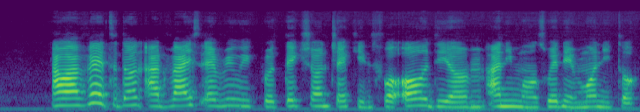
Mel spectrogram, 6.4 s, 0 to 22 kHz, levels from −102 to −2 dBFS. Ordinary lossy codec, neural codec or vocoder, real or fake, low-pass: none; vocoder, 44.1 kHz, 128 mel bands, Pupu-Vocoder; fake; 14.4 kHz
